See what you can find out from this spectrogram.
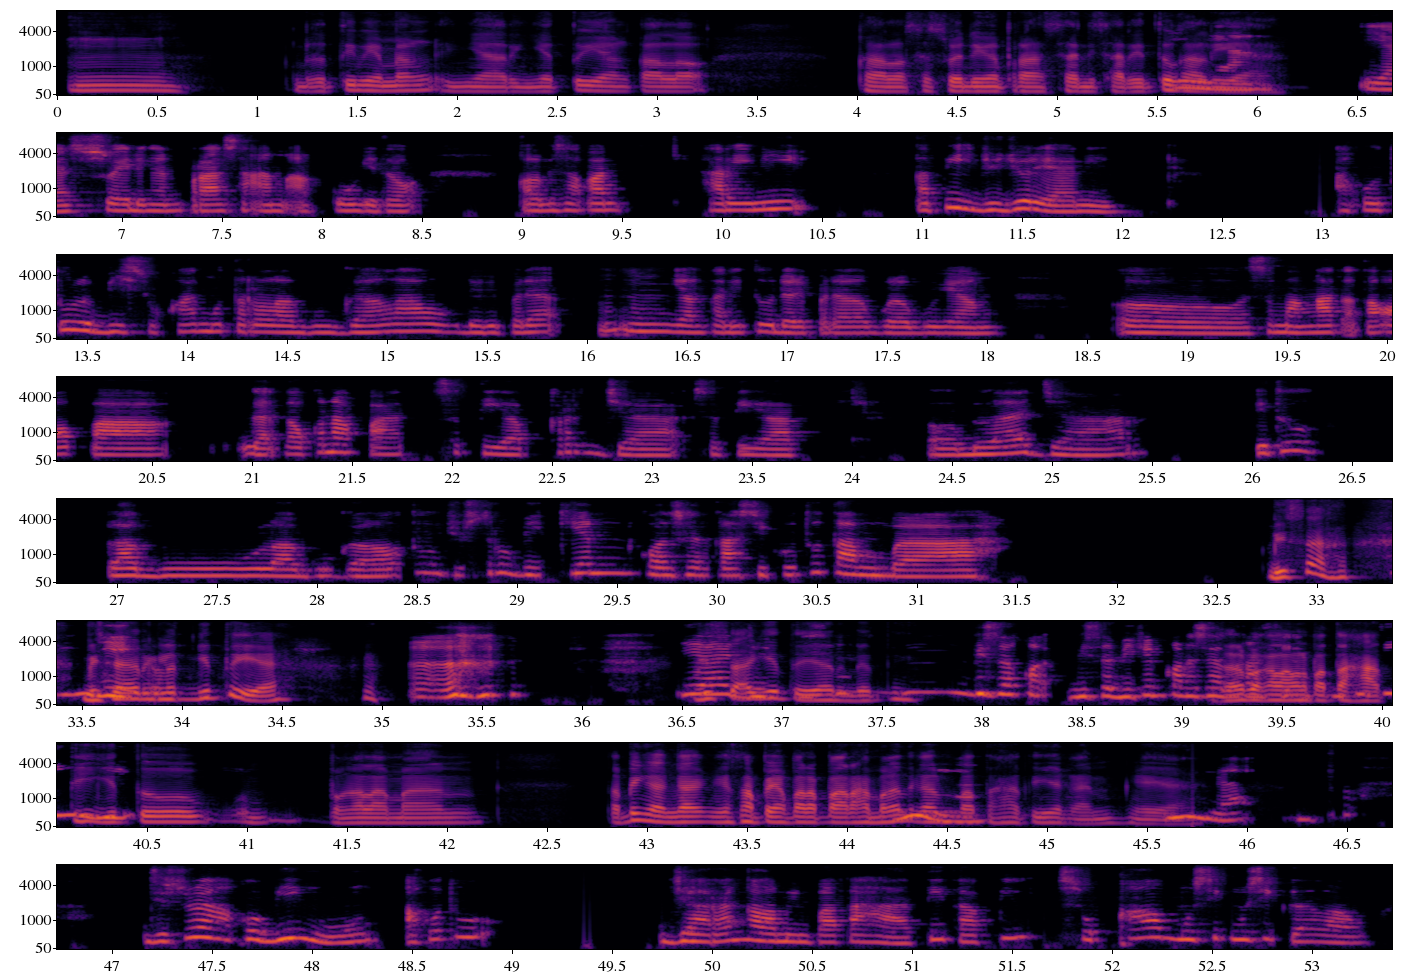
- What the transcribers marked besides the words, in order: other background noise; tapping; laughing while speaking: "Bisa"; in English: "relate"; chuckle; laughing while speaking: "Heeh"; chuckle; in English: "relate-nya"
- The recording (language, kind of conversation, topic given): Indonesian, podcast, Bagaimana kamu biasanya menemukan musik baru?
